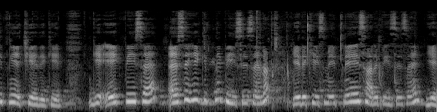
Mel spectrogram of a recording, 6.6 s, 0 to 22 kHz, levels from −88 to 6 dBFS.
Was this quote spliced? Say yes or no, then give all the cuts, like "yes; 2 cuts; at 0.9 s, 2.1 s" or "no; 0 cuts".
no; 0 cuts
